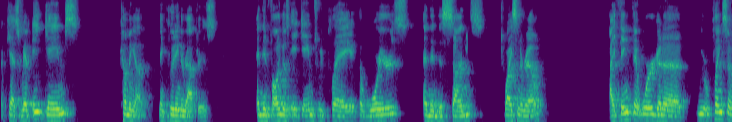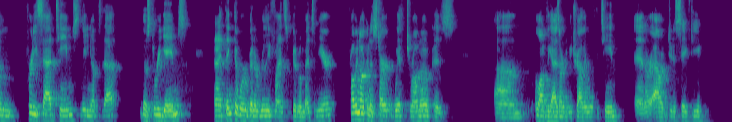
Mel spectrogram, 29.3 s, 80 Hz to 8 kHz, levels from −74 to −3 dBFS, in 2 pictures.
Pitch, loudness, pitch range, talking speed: 125 Hz, -22 LUFS, 120-135 Hz, 185 wpm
